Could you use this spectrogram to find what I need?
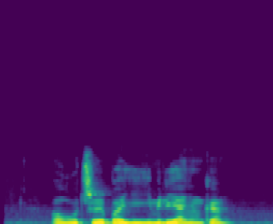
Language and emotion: Russian, neutral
